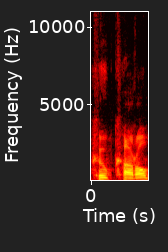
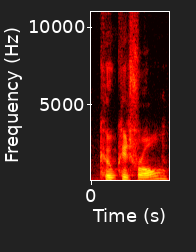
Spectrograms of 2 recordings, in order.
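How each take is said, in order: First: The second part sounds like 'cuddle'. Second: The second part sounds like 'control'. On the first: The speaker calls it wrong. "Some people call it Kube Cuddle" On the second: The speaker calls it right. "Kube Control is the uh, appropriate uh, pronunciation"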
